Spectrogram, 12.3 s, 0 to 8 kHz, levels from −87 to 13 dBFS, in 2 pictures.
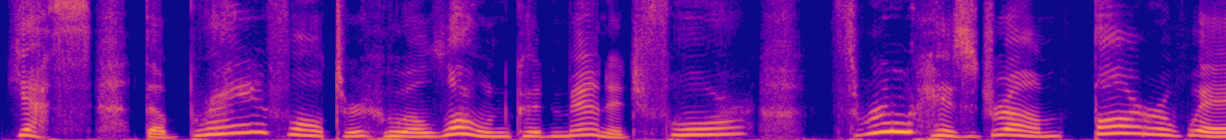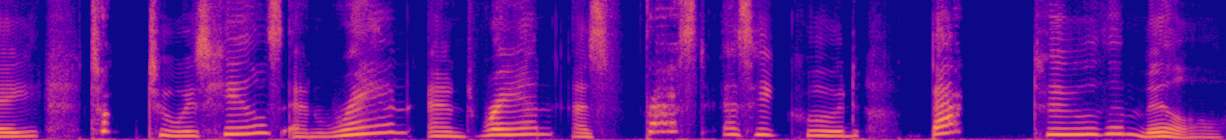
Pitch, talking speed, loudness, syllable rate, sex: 300 Hz, 150 wpm, -18 LUFS, 4.1 syllables/s, female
